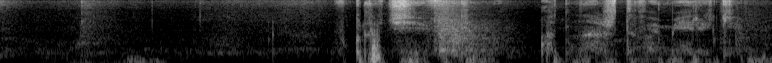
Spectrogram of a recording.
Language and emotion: Russian, neutral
